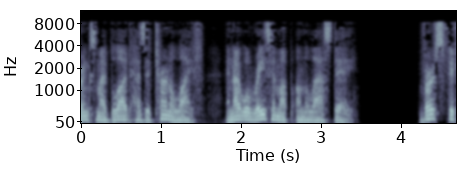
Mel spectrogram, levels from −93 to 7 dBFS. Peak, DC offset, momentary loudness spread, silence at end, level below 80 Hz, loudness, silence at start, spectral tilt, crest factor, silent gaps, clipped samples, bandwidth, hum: -8 dBFS; under 0.1%; 11 LU; 0 s; -48 dBFS; -23 LUFS; 0 s; -4.5 dB/octave; 16 dB; 3.56-4.16 s; under 0.1%; 8.8 kHz; none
